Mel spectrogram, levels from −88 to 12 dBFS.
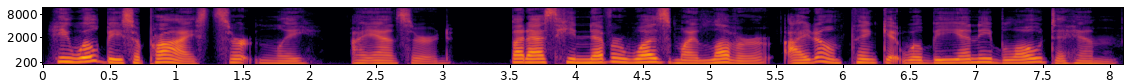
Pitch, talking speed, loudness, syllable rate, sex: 175 Hz, 180 wpm, -20 LUFS, 4.5 syllables/s, female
